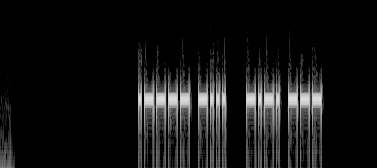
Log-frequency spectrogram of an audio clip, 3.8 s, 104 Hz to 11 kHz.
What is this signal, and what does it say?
Morse code, heard as a keyed tone, about 39 wpm, 700 Hz. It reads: 1B CO
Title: Field Day Exchanges - 40wpm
